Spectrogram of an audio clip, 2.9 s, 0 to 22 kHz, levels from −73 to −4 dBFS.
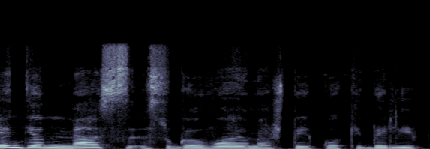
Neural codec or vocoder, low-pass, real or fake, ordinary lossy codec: codec, 44.1 kHz, 7.8 kbps, Pupu-Codec; 14.4 kHz; fake; Opus, 24 kbps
